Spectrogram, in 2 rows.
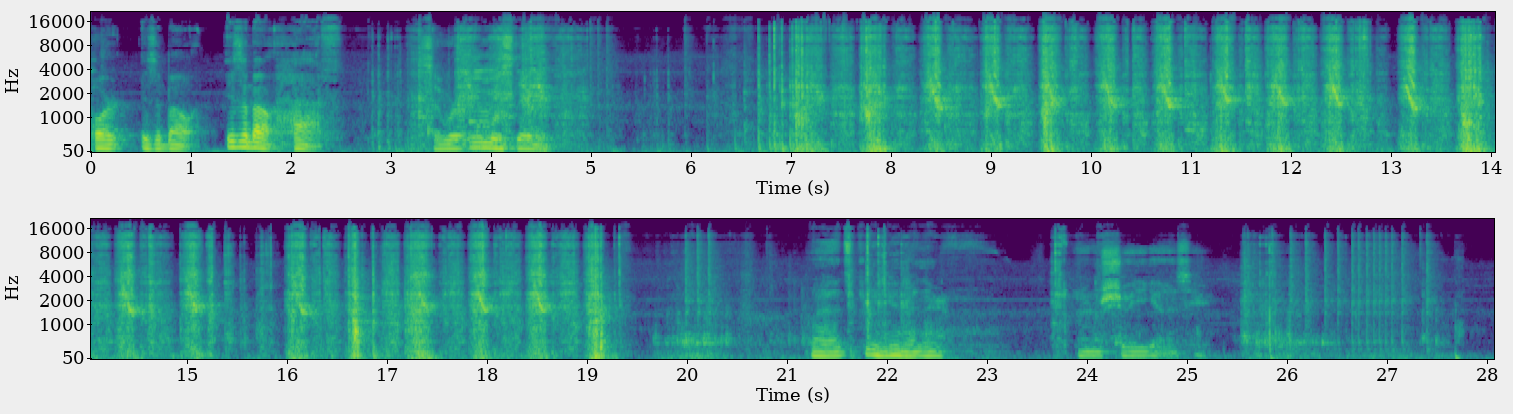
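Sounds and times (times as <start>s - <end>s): file scraping saw chain: 3.1s - 5.1s, 6.8s - 19.4s.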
